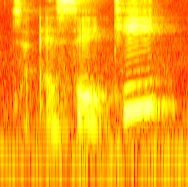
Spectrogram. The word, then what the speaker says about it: sat: 할게요 음 여러분들 sat 와 sdt 를 일단 발음해 보세요 sat set 음 똑같은데 에 자 이거 의 차이점을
